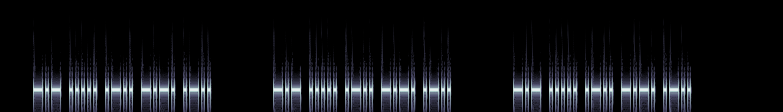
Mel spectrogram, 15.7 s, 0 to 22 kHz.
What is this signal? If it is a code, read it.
Morse code, heard as a keyed tone, about 21 wpm, 700 Hz. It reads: K5LCL K5LCL K5LCL
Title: USA Call Signs - 5 Characters - Repeated 3x - 20wpm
